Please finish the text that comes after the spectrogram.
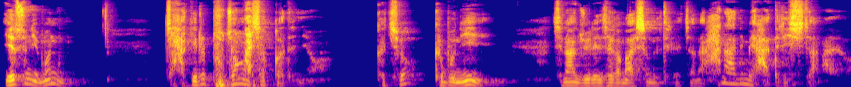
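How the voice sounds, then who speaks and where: A middle-aged man preaches with a husky, slightly breathy voice at a medium pitch. He tells his story to the congregation, acting out the people in it, and swings from loud, stressed words to hushed asides. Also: expressive, moderate pace. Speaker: senior pastor. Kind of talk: sermon.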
